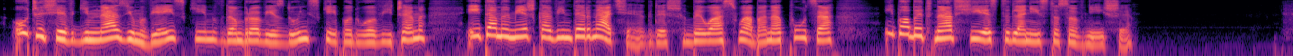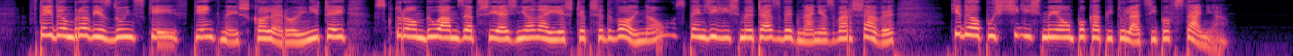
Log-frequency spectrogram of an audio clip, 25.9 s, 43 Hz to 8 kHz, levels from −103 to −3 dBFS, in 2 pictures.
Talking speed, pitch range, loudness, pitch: 125 wpm, 175-250 Hz, -24 LUFS, 220 Hz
